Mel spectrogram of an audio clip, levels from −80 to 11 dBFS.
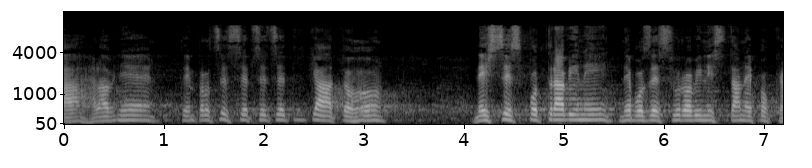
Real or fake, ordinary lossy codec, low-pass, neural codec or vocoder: fake; MP3, 48 kbps; 9.9 kHz; vocoder, 22.05 kHz, 80 mel bands, Vocos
